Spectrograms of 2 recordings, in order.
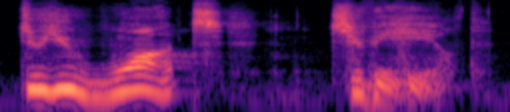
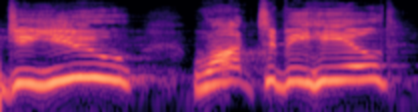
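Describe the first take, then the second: First: The stress is on the word want. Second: The stress is on the word you.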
